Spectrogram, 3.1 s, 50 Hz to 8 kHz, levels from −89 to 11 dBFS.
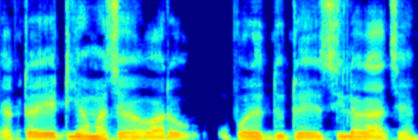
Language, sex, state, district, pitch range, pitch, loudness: Bengali, male, West Bengal, Malda, 120-130 Hz, 120 Hz, -18 LUFS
